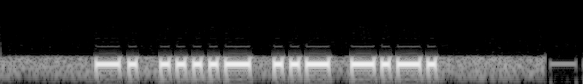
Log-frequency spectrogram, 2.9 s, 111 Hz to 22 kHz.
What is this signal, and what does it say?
Morse code, heard as a keyed tone, about 33 wpm, 390 Hz. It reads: N4UC
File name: 2016 JAN CW NAQP / 2016 Jan naqp k5ot - 0-11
